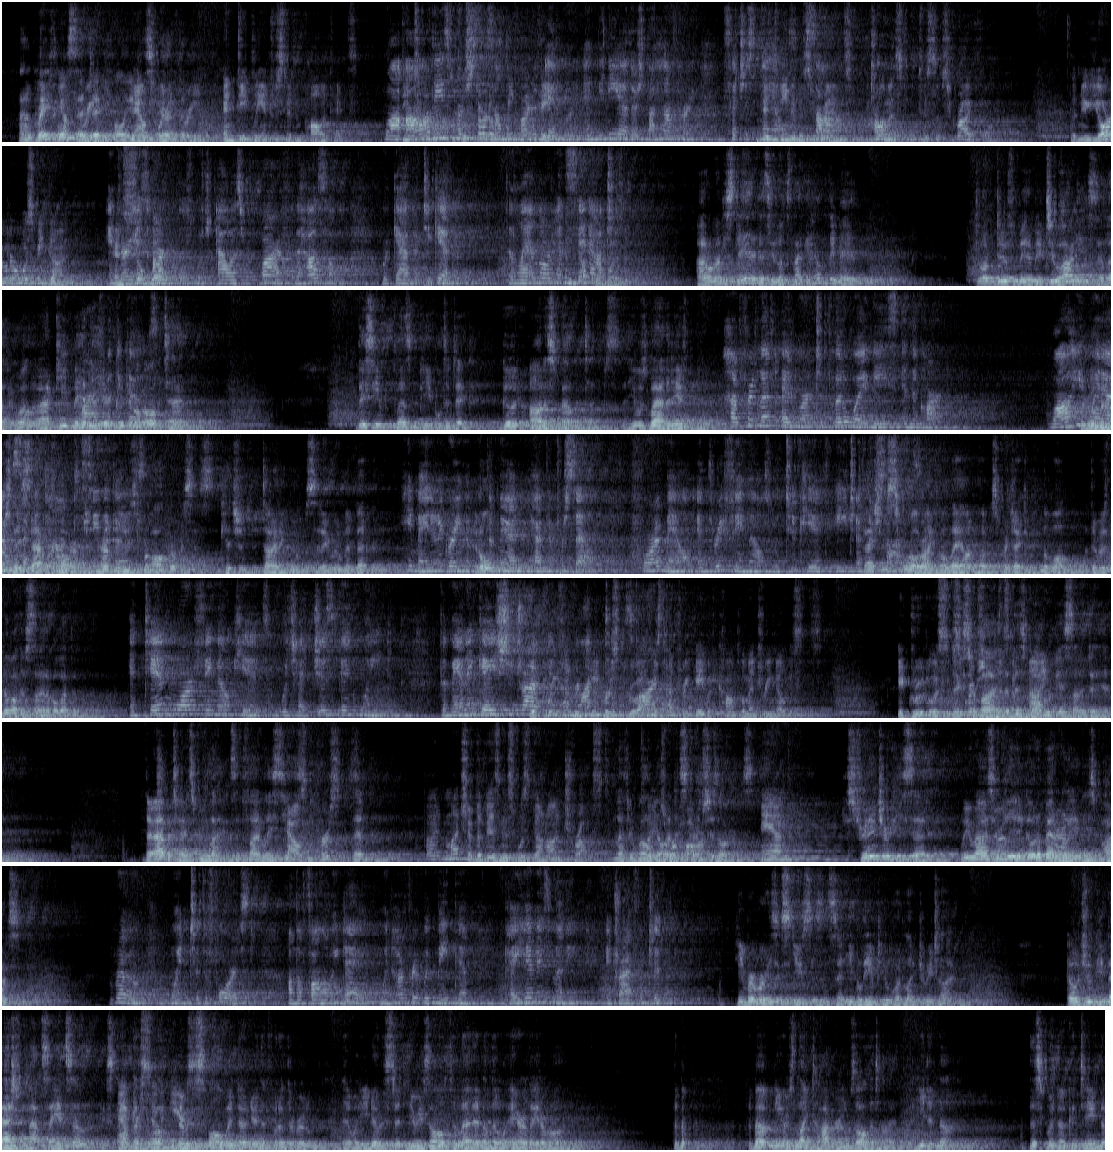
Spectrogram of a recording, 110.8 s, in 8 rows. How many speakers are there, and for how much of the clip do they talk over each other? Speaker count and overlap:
three, about 19%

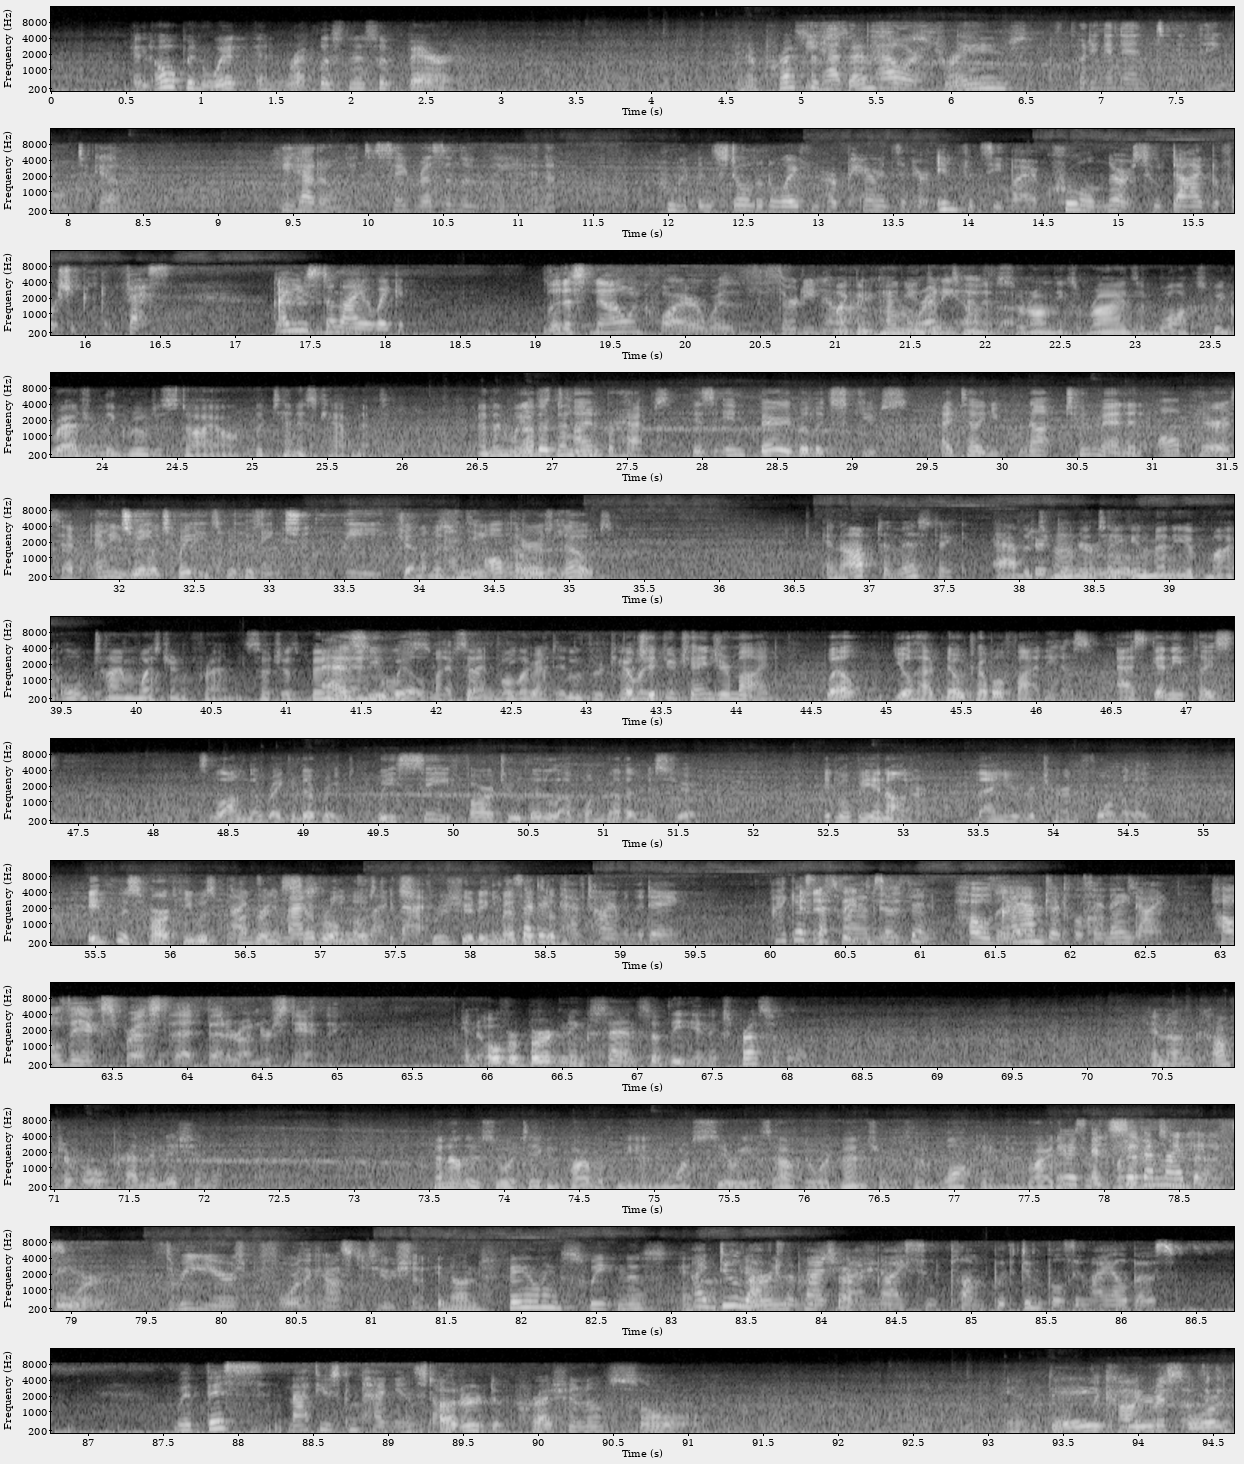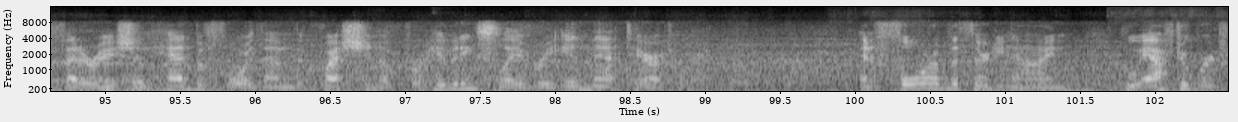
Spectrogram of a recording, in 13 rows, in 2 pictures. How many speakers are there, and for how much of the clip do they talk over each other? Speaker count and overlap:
six, about 23%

